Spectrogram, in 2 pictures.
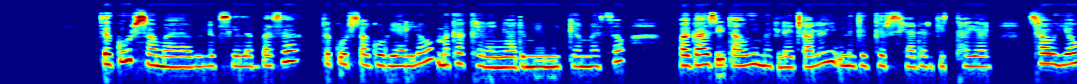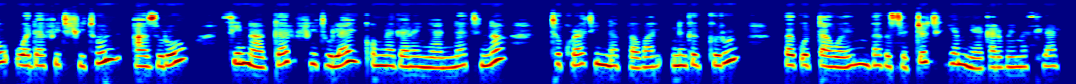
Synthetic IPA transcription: t̪ʼɨkʼuɾsəmajawilɨβsjɛləbːəsət̪ʼɨkʼuɾsʼəɡuɾjalːəwməkʰakːələɲːad̪ɨmjɛmːiɡːəmːət̪səw | b̥əɡaze̞t̪ʼawiməɡlət͡ʃʼalajnɨɡɨɡːɨɾsijad̪əɾɡjɪt̪ʰːajːal | səwjawwɔd̪əfit̪fit̪ʰunʔazɾo̞sinːaɡːəɾfit̪ʰulajkʼumnəɡəɾəɲːanːət̪ɨnːa | t̪ʰɨkʰɾət̪jɪnːəbːəβalnɨɡɨɡːɨɾun | b̥əkʼut̪ʼːawɔjɪmbəβɨsɨt͡ʃʼːɪt̪jɛmːijakʼəɾbjɪməslal

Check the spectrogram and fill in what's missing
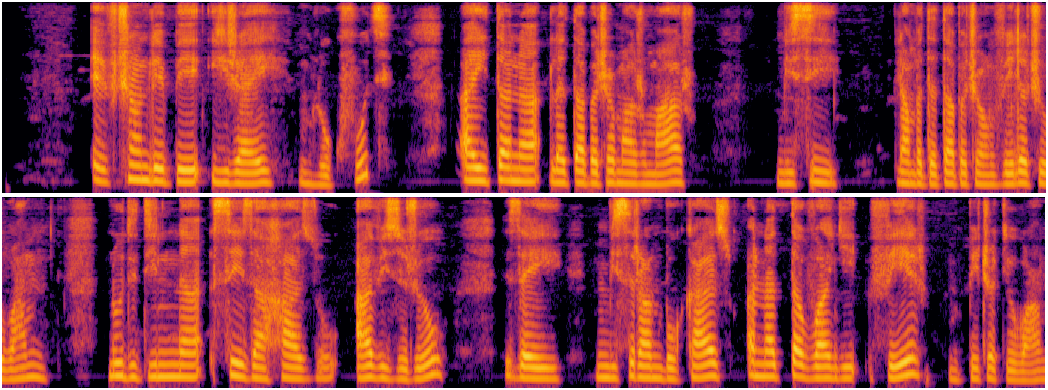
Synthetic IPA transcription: eviʈ͡ʂanilebeiɾaj | miluku̥fut͡si̥ | aɦit̪anəlat̪abaʈ͡ʂəmaɾumaɾu̥ | misi | lambad̪ad̪abaʈ͡ʂamvelaʈ͡ʂewamini̥ | nud̪id̪ininəsezahazu | aviziɾew | izaj | misiɾamimbokazu̥anat̪t̪avaŋɡiv̥eɾi̥ | mipeʈ͡ʂakewamin

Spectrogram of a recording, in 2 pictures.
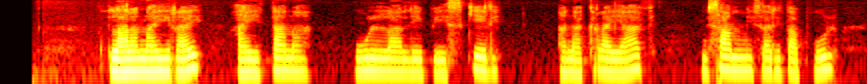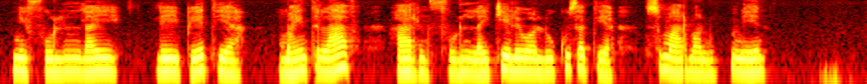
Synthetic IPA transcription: lalanəiɾaj | ait̪anə | ulunəleb̥esi̥keli | anakirajavi̥ | misaminisaɾit̪ab̥ulu̥ | niv̥ulunilaj | leib̥ed̪iə | majnt̪ilavə̥ | aɾiniv̥ulunilajkelewalukusəd̪̥iə | sumaɾumanupumenə̥

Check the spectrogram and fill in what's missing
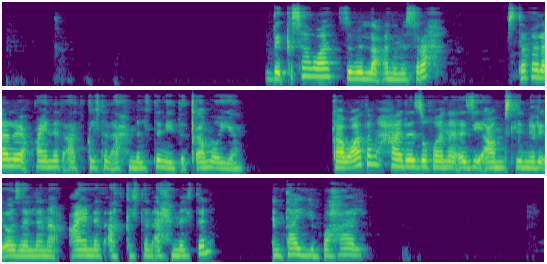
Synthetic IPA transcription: d̪ɐkʼːisɐβat̪zɨβɨlːaʕnɨmɨsɾaħ | z̥ɨt̪ʰɐfɐlalɐjuʕajnɐt̪a̰t̪̚kʰɨlt̪ʰɨnaħmɨlt̪ʰɨnjɪt̪ʼɨkʼːɐmuɨjːo̞m | kʰaβʔat̪ʰo̞mħad̪ɐzɨxo̞nɐɨziʔaβmɨslinɨɾiʔo̞zɐlːɐnaʕajnɐt̪at̪̚kʰɨlt̪ʰɨnaħmɨlt̪ʰɨn | ʔɨnt̪ʰajːɪbːaɦal

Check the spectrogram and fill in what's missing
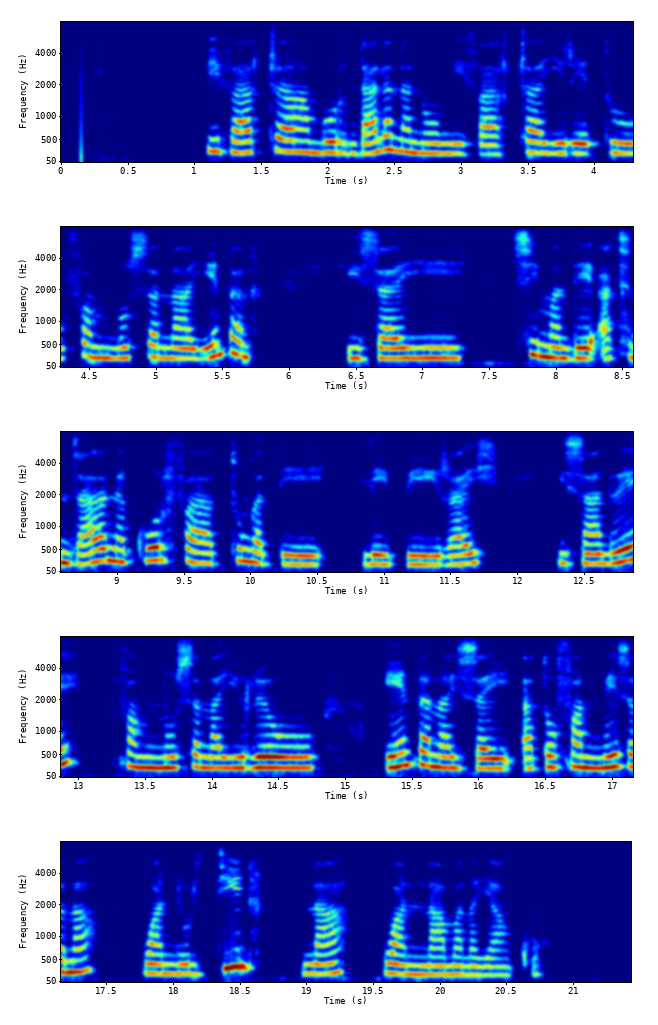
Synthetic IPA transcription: b̥ivaɾuʈ͡ʂəmuɾund̪alanənumiv̥aɾuʈ͡ʂəiɾet̪ufaminusanəent̪anə̥ | izaj | t͡simand̪eʔat͡sind͡zaɾanakuɾufat̪uŋɡəd̪e | lebeiɾaj | izaniwe | faminusanəiɾew | ent̪anəizajat̪ofanumezanə | wanulut̪inə̥ | na | waninamanajaniku

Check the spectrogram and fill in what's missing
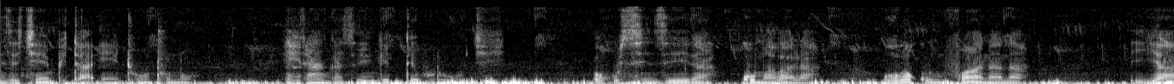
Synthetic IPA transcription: zece̞ːmpita̰ʔe̞ntʰuːntʰunue̞ɾaŋɡazeːŋɡe̞dːe̞βuluːɲɟi | o̞kusiːnziɾa | kumaβalaoβakuɱfaːnana | ja

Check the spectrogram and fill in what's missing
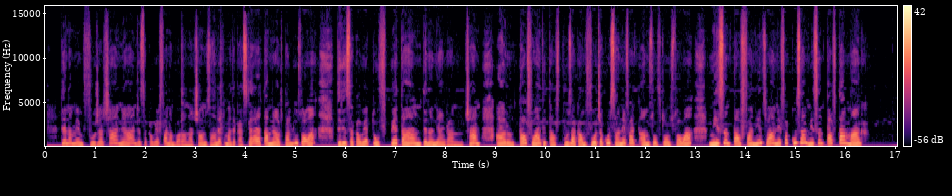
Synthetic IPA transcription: t̪enəmemiv̥uʈ͡ʂaʈ͡ʂanaɳɖ͡ʐesakəwefanambaɾanaʈ͡ʂanuzaniɾet̪umad̪aɡasi̥kʲaɾaɾat̪aminaɳɖ͡ʐu̥t̪aluzowãd̪̥eɾesakəwet̪uvu̥pet̪anit̪enəniaŋɡanunʈ͡ʂanu̥aɾint̪afuad̪et̪afub̥uzakamivoʈ͡ʂəkuzanefəamizovu̥t̪onuz̥owamisinit̪afu̥fanind͡zanefəkusamisinit̪afu̥t̪amaŋɡə̥

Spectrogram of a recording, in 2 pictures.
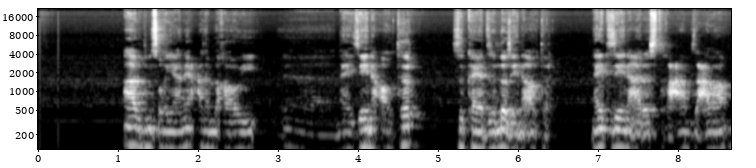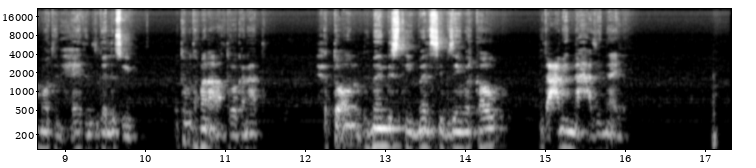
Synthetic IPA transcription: ʔaβd̪ɨmɨt͡sʼwɐjaneʕalɐmlɐxawi | najzejnaʔawt̪ʰɐɾ | zɨkʰːajɛd̪zɐlːozejna̰ʔawt̪ʰɐɾ | najt̪ʰizejnaːɾʔɨst̪ʰixa̰ʕabɨza̰ʕβamo̞t̪ʰɨnħjɛt̪ʰɨnzɨɡɐlːɨt͡sʼɨjːu | ʔɨt̪ʰo̞mt̪ʰɐfɐna̰χʼɐ̰lt̪iwoɡɐnat̪ | ħɨt̪ʰːoʔombɨmɐŋɡɨst̪ʰimɐlsibɨzɐjmɨɾkʰaβ | b̥ɨt̪ʼa̰ʕminːaħazina̰ʔɨjːom

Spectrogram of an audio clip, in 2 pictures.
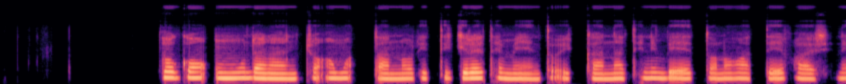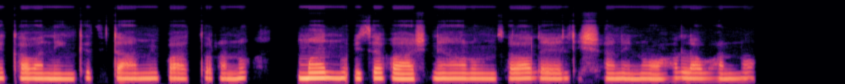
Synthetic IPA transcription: t̪ɔɡɔnʊmːʊd̪ɐnɐnt͡ʃːɔ̰ʔɐmɐt̪ʼːɐnːɔɾɪt̪ːɪɡɪɾɛt̪ʰɛmeːnt̪ːɔ̰ʔɪ̰kːɐnːɐt̪ɪnɪbe̞ːt̪ːɔnɔhɐt̪ːe̞ːfaːʃɪ̥nɛkɐbɐnɪŋkɛsɪ̥d̪̥aːmːɪbaːt̪ːɔɾɐnɔ | mɐnːʊʔɪsɛfaːʃɪnɛhɐɾʊmsɐɾɐleɛlɪʃːɐnɛnoːhɐlɐwɐnːɔ

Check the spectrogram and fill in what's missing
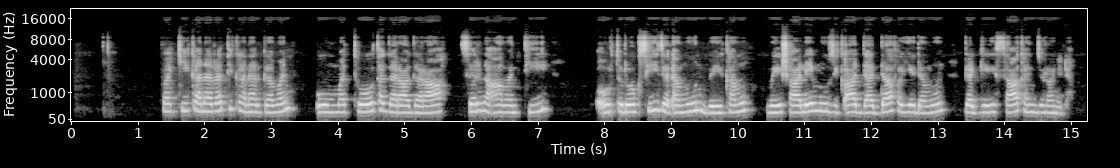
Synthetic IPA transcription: fɐkːiːkɐnɐrːɐt̪ːɪkɐnɐɾɡɐmɐn | ʔuːmːɐt̪ʰːo̞ːt̪ɐɡɐɾaːɡɐɾaː | sɪɾnɐʔɐmɐnt̪ʰiː | ʔɔɾt̪ɔd̪ɔksiːd͡ʒɛᶑɐmuːnbe̞ːkɐmʊ | meːʃaːle̞ːmuːzɪkʼaːɐd̪ːɐːd̪ːaːfɐjːɐd̪ɐmuːŋ | ɡɐɡːe̞ːsːaːkɐnd͡ʒɪɾɐnɪᶑɐ̥

